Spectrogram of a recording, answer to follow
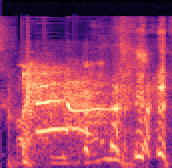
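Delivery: sudden high shriek of a laugh. Real, not acted. Watching his drunk friend's kitchen, a high shriek of laughter. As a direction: burst out in a screeching laugh.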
